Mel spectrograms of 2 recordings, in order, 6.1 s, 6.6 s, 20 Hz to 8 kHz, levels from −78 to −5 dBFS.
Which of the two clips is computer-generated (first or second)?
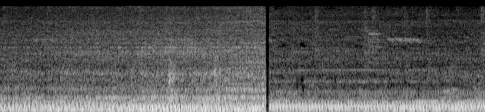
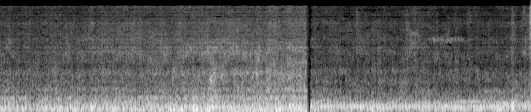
second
